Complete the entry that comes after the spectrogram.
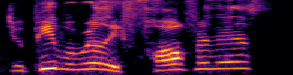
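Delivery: high, disbelieving ask; can't believe anyone falls for it; incredulous question. Retold or imitated. Asking the scammer in high, mocking disbelief.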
